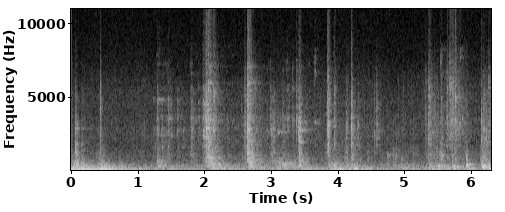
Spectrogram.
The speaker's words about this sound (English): Please stand clear of the closing door.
